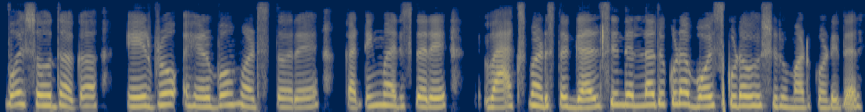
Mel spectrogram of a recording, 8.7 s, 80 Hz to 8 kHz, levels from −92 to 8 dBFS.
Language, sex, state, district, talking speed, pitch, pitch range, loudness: Kannada, female, Karnataka, Shimoga, 125 wpm, 250 Hz, 235-275 Hz, -18 LUFS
